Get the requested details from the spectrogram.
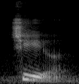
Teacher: a stricture of complete closure followed by gradual release closure of the wind is there then the wind is released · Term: affricates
